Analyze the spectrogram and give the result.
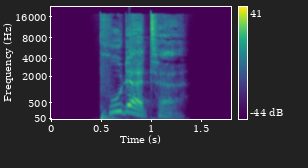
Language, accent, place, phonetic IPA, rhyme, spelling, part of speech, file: German, Germany, Berlin, [ˈpuːdɐtə], -uːdɐtə, puderte, verb, De-puderte.ogg
- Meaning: inflection of pudern: 1. first/third-person singular preterite 2. first/third-person singular subjunctive II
